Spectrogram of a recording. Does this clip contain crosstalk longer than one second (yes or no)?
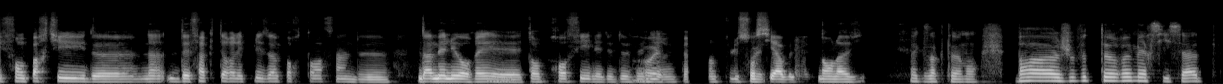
no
